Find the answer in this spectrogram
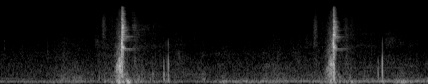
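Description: Two sharp cracks of a driver's clubhead striking a golf ball off the tee, about two seconds apart, each followed by a fainter tick.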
